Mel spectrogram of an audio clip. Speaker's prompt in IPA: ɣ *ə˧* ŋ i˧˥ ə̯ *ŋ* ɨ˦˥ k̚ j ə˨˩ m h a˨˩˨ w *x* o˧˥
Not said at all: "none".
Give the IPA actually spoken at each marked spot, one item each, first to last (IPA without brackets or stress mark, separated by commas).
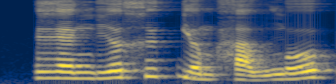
ɛ˧, x, ŋ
